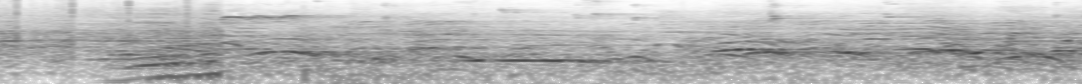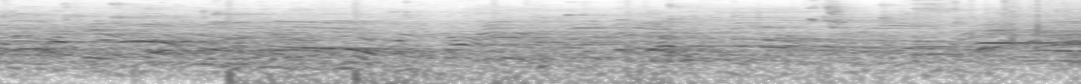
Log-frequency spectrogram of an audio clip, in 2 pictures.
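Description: Basketball being dribbled on a hardwood gym floor, with sneakers squeaking in short gliding chirps and a crowd's voices and shouts echoing in the gym.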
